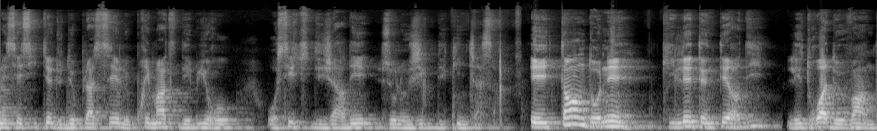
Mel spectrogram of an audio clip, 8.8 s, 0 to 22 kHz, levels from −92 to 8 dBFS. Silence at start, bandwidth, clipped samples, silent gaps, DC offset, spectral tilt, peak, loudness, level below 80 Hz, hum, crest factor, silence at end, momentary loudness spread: 0 s; 18 kHz; under 0.1%; none; under 0.1%; -6 dB/octave; 0 dBFS; -17 LUFS; -52 dBFS; none; 16 dB; 0 s; 13 LU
